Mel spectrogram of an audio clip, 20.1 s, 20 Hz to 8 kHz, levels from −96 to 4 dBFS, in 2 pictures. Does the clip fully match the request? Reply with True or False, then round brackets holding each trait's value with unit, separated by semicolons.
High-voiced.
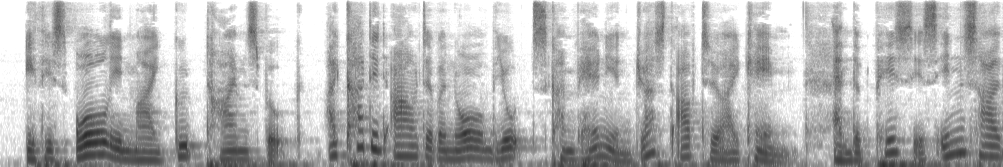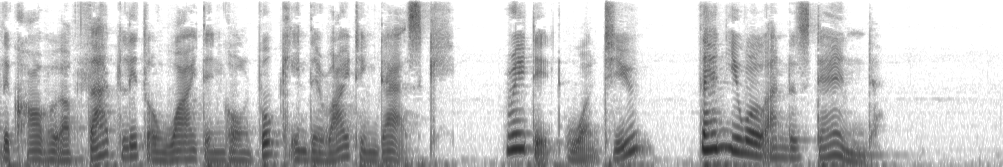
False (115 Hz)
